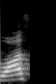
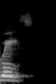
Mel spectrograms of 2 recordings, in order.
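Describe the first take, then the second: First: The word is pronounced the British English way. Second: The word is pronounced the American English way. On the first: "British Englishல இத நம்ம vase ன்னு சொல்லுவோம்" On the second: "American Englishல தான் இது vase"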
